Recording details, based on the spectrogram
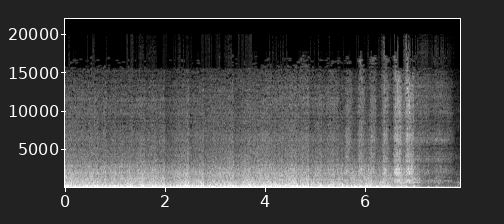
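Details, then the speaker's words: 1981 GM square body truck sitting in a field 25 years, start attempt with choke blocked open and weak battery: loud rough V8 runs about seven seconds then dies; owner suspects a stuck carburetor float. "I would say we've got a stuck float."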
